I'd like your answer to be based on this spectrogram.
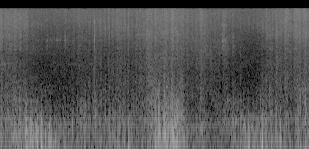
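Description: Fingertips of both hands rub and scratch a fluffy grey-white synthetic faux fur windscreen covering a small microphone. The soft, fibrous fur produces a dense, muffled low rumble with almost no high end, swelling and easing in waves like wind buffeting.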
